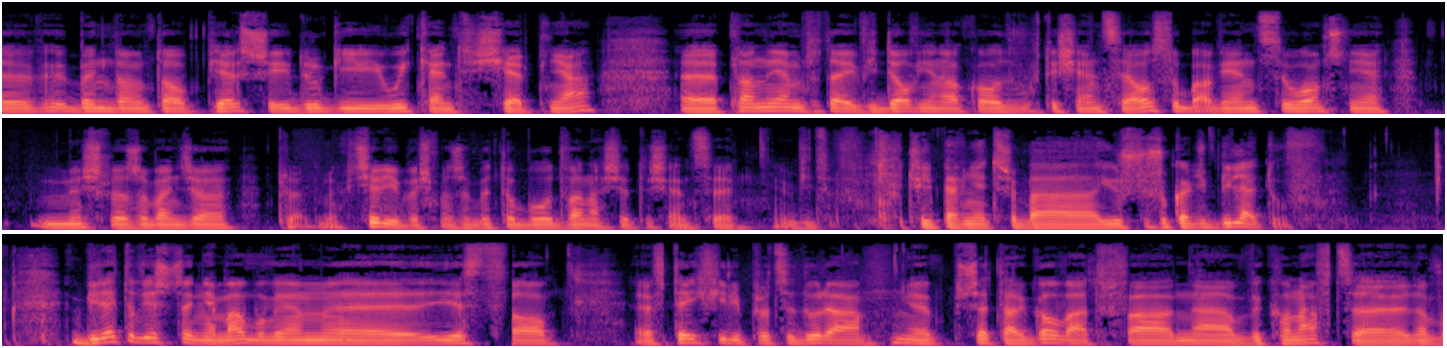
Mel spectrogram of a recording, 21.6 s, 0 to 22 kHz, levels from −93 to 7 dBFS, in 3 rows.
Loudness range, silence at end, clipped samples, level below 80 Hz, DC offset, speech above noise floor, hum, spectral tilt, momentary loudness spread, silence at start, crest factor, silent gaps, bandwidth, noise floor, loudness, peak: 3 LU; 0 s; under 0.1%; -56 dBFS; under 0.1%; 22 dB; none; -5 dB/octave; 10 LU; 0 s; 16 dB; none; 15.5 kHz; -44 dBFS; -22 LUFS; -6 dBFS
